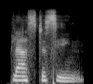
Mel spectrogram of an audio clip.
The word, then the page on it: Plasticine: Indian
